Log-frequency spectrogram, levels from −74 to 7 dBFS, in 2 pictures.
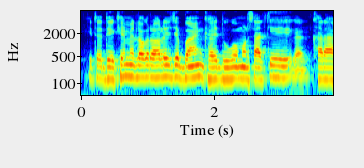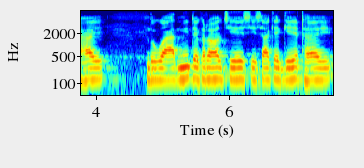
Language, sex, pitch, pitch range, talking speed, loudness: Bajjika, male, 135 Hz, 130-145 Hz, 180 wpm, -15 LUFS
